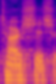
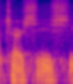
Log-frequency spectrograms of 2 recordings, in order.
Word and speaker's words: Tarshish: However, you want to pronounce it Tarshish or Tarshish, you can pronounce it either way.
